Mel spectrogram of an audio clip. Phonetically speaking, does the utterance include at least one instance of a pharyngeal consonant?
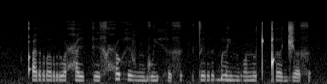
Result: yes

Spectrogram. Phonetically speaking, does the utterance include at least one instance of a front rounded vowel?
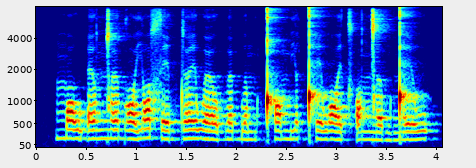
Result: yes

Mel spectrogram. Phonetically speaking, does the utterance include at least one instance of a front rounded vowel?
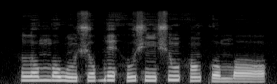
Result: no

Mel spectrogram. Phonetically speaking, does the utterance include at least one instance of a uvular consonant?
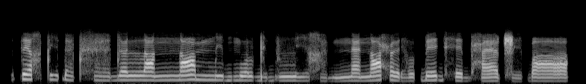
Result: yes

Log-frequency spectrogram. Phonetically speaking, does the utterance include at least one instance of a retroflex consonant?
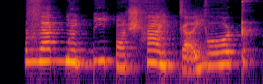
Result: yes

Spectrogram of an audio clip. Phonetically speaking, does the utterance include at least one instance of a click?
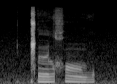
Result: yes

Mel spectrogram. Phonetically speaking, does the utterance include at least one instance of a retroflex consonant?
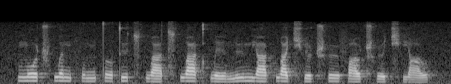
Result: yes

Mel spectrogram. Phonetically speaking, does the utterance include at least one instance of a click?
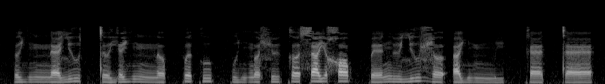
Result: no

